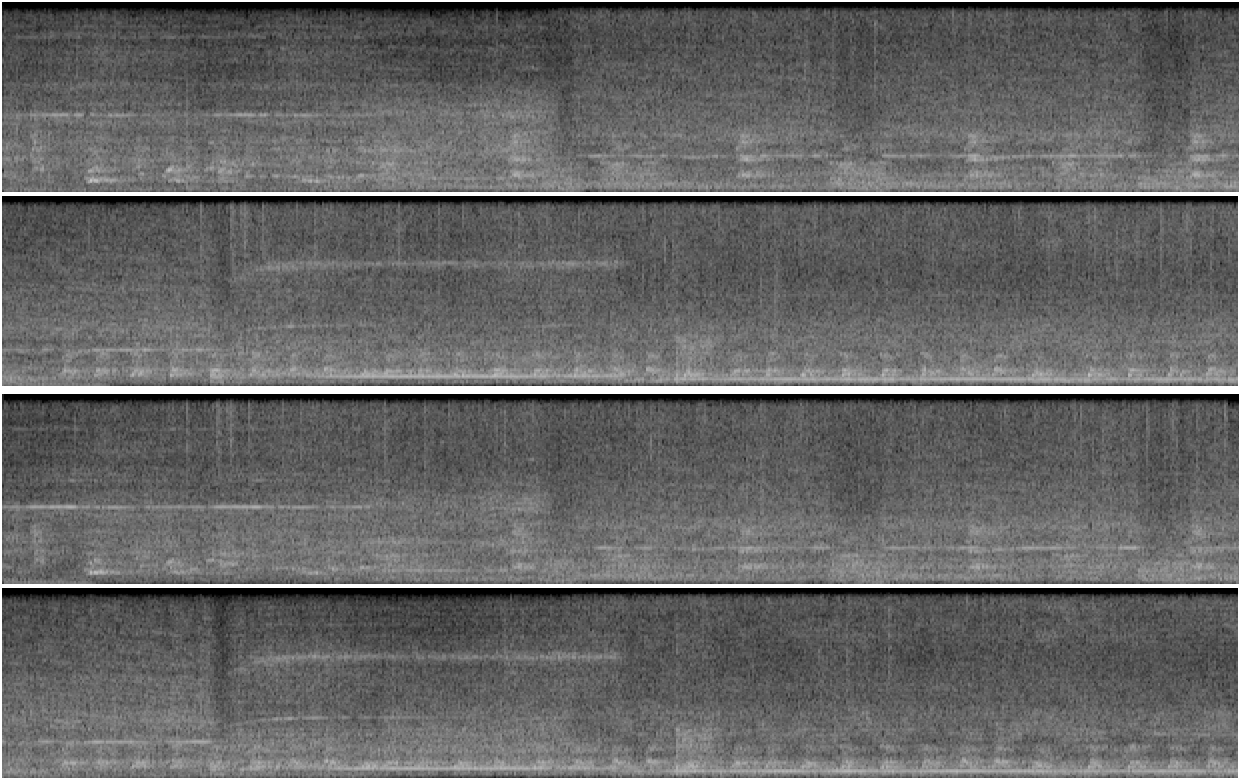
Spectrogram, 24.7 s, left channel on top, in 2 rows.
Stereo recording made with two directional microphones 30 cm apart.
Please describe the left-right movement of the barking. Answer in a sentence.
You can hear the barking stay put.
